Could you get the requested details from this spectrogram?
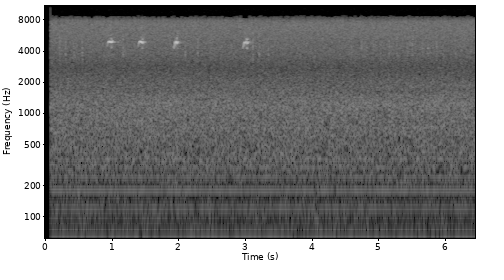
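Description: A female Daurian redstart gives four thin, high, short whistled call notes in the first three seconds over a steady low rumble of wind or distant traffic.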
